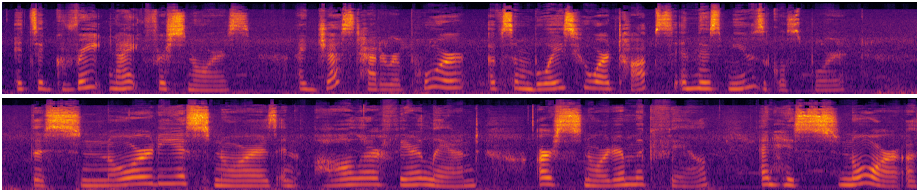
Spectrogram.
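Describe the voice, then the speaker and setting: A woman reads a rhyming children's bedtime story aloud in a calm, gentle, expressive storytelling way. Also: high-pitched, slight background noise, poor audio.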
